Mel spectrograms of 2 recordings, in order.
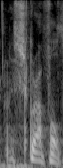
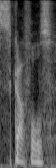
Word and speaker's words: Scuffles: No, there's no R. It's Scuffles.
